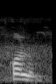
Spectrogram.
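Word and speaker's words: column: अब ये देखिए कॉलम, इसको कॉलम नहीं, कॉलम पढ़ेंगे ना कि कॉलम। एन नहीं पढ़ेंगे, साइलेंट रहेगा एन, चुप रहेगा।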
